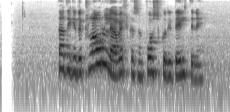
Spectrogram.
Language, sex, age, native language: Icelandic, female, 20-29, Icelandic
